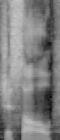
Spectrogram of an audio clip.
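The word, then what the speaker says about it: Gysahl: very limited supplies these Jal greens and I'm Hing I'm pronouncing that right people on Twitter told me it was pronounced Jal it's spelled g Ys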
